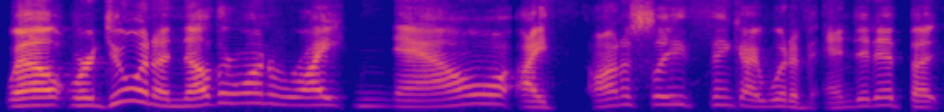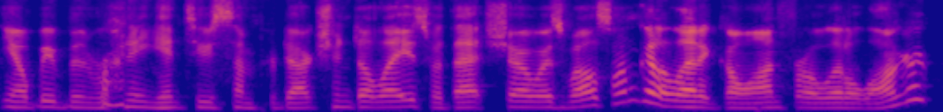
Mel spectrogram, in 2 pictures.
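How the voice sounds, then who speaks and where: A man with a fairly high, smooth voice chats casually as a podcast guest. He rambles through plugs for his own work in a joking, self-deprecating way, recorded close and dry. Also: lively intonation, a little fast, few pauses, a bit bright, no echo. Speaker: podcast guest, writer and audio drama voice actor. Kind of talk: casual chat, plugging own projects.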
